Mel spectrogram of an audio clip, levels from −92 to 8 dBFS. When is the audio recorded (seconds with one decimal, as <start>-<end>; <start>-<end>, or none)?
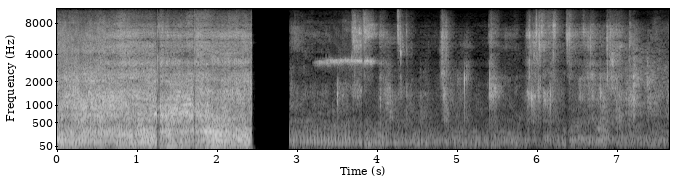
0.0-0.6; 2.5-3.8; 7.1-7.7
